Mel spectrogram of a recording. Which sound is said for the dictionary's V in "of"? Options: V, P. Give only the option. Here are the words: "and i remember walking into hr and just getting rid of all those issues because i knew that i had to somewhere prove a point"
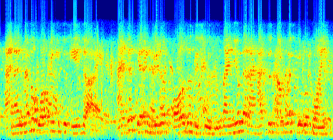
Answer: P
